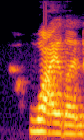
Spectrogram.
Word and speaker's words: Weiland: Wyland, and don't worry.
